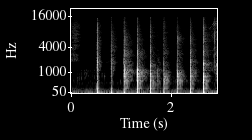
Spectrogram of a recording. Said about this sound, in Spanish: Em, me voy a dar un aplauso.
